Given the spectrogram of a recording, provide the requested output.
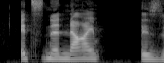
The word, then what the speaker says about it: Nanaimo: It's Nanaimo. Is Nanaimo, am I saying it correctly now? Nanaimo.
